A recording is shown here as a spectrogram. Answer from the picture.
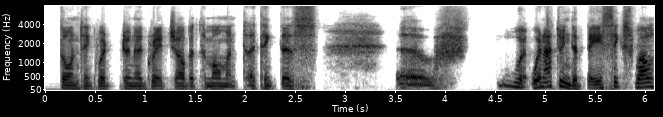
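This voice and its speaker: Recorded against a quiet background, the voice has a dry, close sound with no echo. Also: man. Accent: strong Irish. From Ireland. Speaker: IP consultant. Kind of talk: podcast interview. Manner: hesitant, many fillers and repetitions.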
